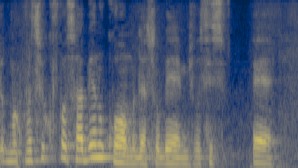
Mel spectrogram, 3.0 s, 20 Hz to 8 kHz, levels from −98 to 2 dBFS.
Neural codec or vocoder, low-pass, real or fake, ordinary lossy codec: none; none; real; none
